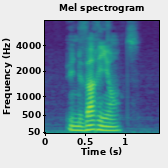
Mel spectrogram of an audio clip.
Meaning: variant
- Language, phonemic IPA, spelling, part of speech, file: French, /va.ʁjɑ̃t/, variante, noun, Fr-variante.ogg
